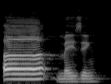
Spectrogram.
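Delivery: "amazing" with A high and loud; stress on A. Shown as a demonstration. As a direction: misplace the stress, A-mazing. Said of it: "I find the stressed syllable".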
